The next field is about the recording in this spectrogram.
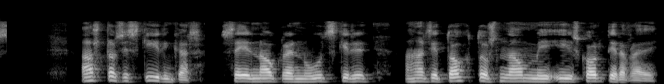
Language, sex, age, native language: Icelandic, female, 60-69, Icelandic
